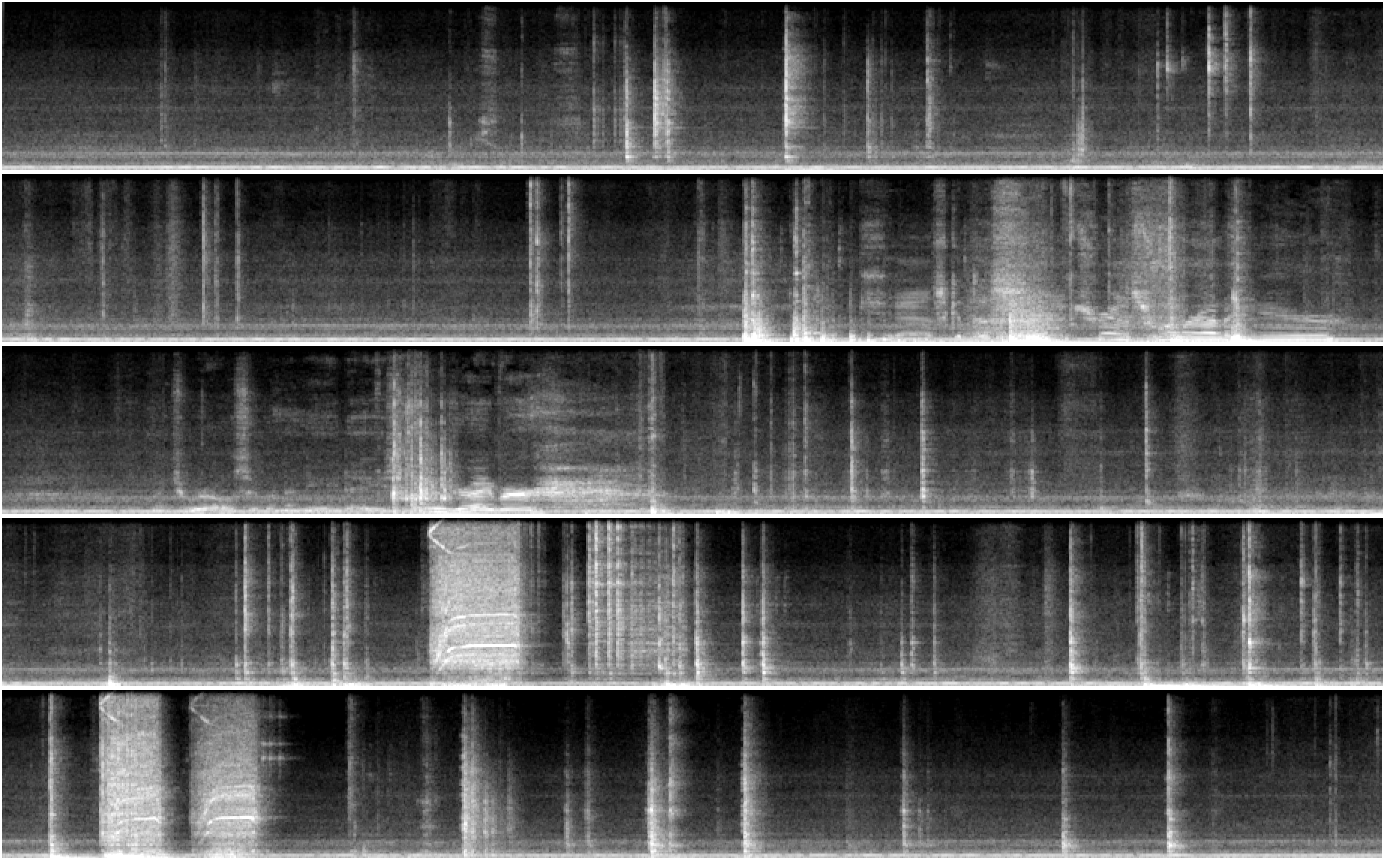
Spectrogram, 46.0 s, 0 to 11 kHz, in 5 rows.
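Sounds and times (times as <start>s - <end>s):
power drill whining: 30.4s - 31.2s, 37.5s - 38.6s.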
